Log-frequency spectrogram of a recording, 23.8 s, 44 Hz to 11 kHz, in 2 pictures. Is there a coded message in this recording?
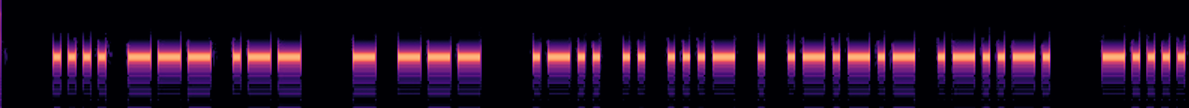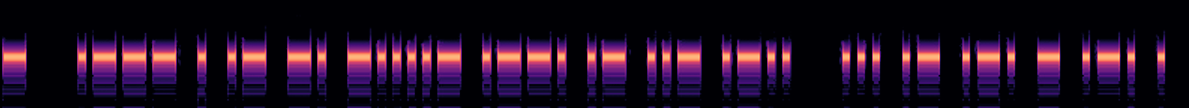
Yes: Morse code from 0.5 to 23.5 s, heard as a keyed tone, about 16 wpm, 600 Hz. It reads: HOW TO LIVE." - JEAN-PAUL SARTRE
